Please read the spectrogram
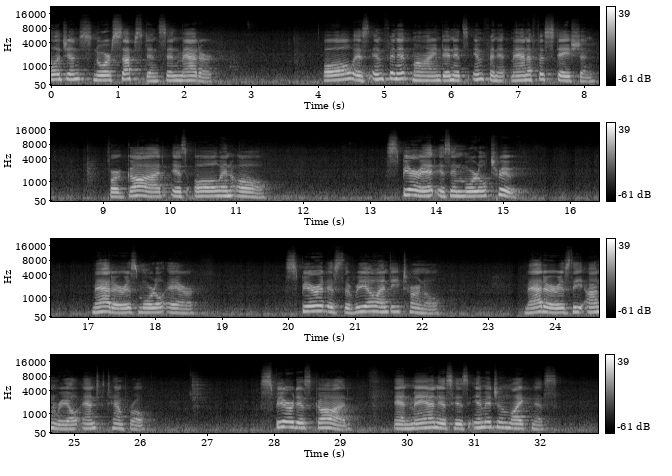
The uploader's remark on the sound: The Sunday service audio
